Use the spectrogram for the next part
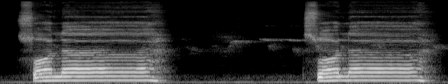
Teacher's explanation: Ini namanya tamarbutah. Kalau kita berhenti menjadi huruf H.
